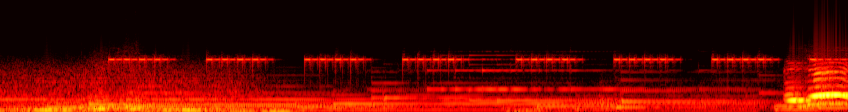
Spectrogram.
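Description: A mobile phone sounding a repeated trilling ring, short high bursts about once a second, over soft background music.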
